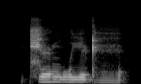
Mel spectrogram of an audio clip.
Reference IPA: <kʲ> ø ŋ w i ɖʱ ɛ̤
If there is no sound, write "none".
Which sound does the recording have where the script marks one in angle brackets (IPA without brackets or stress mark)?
t͡ɕ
